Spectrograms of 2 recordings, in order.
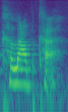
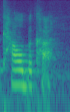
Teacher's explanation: we need to insert our helping vowel A, but this time it's going to be put in between the final 2 consonants of our noun stem. So we have kalabka instead of kalbaka.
